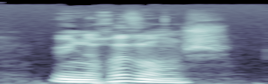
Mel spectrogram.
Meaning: 1. revenge; vengeance 2. rematch
- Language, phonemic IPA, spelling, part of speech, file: French, /ʁə.vɑ̃ʃ/, revanche, noun, Fr-revanche.ogg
